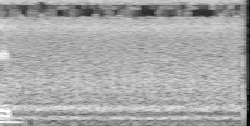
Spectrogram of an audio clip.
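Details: Rescued Asian honey bees from a canal colony produce a continuous low buzzing drone, even and unbroken, after a brief louder sound at the start, ending abruptly.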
